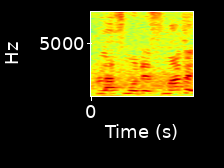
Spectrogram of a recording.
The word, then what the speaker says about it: plasmodesmata: Research about gap junction and plasmodesmata if you are interested, and then come tell me what you think. Plasmodesmata, it is written just the way I'm pronouncing it.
